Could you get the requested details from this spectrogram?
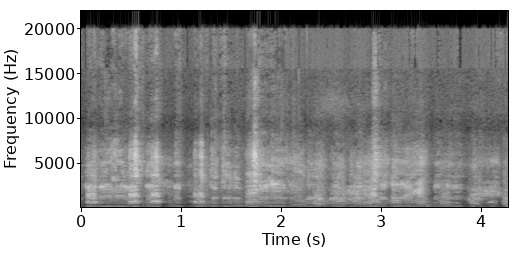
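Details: An African goose of a couple on a Greek farm, meeting other waterbirds, gives a rapid series of short nasal honks, roughly fifty a minute, overlapping with other bird calls.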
